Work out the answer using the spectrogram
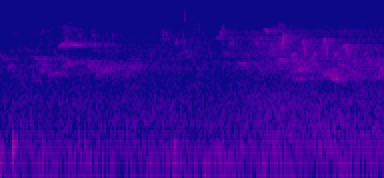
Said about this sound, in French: L'appli Dawn Chorus permet donc non seulement d'entendre des centaines de sortes de gazouillis, d'éduquer son oreille, mais aussi d'aider à collecter des données pour la science.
